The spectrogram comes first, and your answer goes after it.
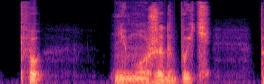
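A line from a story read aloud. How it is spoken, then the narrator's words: Muttering. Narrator (Russian): пробормотал он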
